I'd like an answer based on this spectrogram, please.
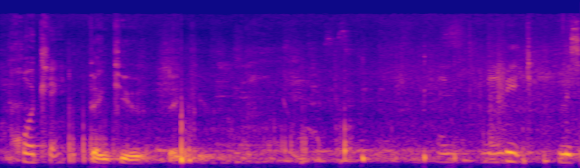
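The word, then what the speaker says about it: Gotlhe: Can someone who is Sotho Tswana speaking please pronounce that for us? Okay. Advocate Powe. It's Khotle. Khotle.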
